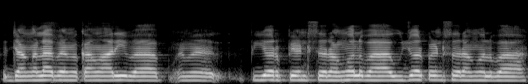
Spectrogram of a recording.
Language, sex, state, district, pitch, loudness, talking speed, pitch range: Bhojpuri, male, Bihar, Muzaffarpur, 195 Hz, -15 LUFS, 180 wpm, 190-200 Hz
